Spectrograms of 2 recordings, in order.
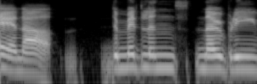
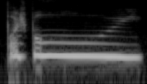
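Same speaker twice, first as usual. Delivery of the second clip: high mock posh; 12 semitones higher, 3 dB quieter than usual. Teasing posh boy again.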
